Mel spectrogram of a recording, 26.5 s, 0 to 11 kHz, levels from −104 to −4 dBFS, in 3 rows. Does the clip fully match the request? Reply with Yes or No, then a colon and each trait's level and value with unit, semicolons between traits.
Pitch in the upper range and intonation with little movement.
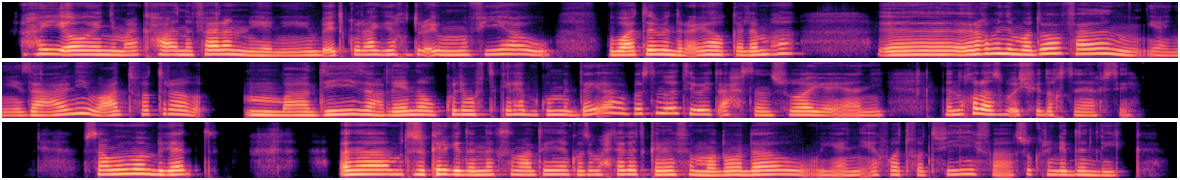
Yes: high, 230 Hz; narrow, 2.2 semitones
